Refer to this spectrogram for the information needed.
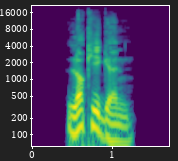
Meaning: inflection of lockig: 1. strong genitive masculine/neuter singular 2. weak/mixed genitive/dative all-gender singular 3. strong/weak/mixed accusative masculine singular 4. strong dative plural
- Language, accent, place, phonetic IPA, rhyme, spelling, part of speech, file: German, Germany, Berlin, [ˈlɔkɪɡn̩], -ɔkɪɡn̩, lockigen, adjective, De-lockigen.ogg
